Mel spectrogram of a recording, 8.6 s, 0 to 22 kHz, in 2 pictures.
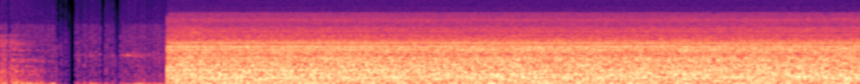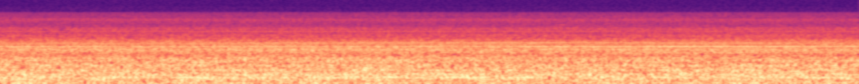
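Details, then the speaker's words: Ender 3 3D printer at idle after replacing both the stock mainboard fan and cooling fan with Noctua 40mm fans on buck converters: steady, quiet airy whoosh with a slight hum, no rattles. "this is the printer at idle and this listen to it sounds fairly calm and doesn't really make too much of a sound other than a slight humming"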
